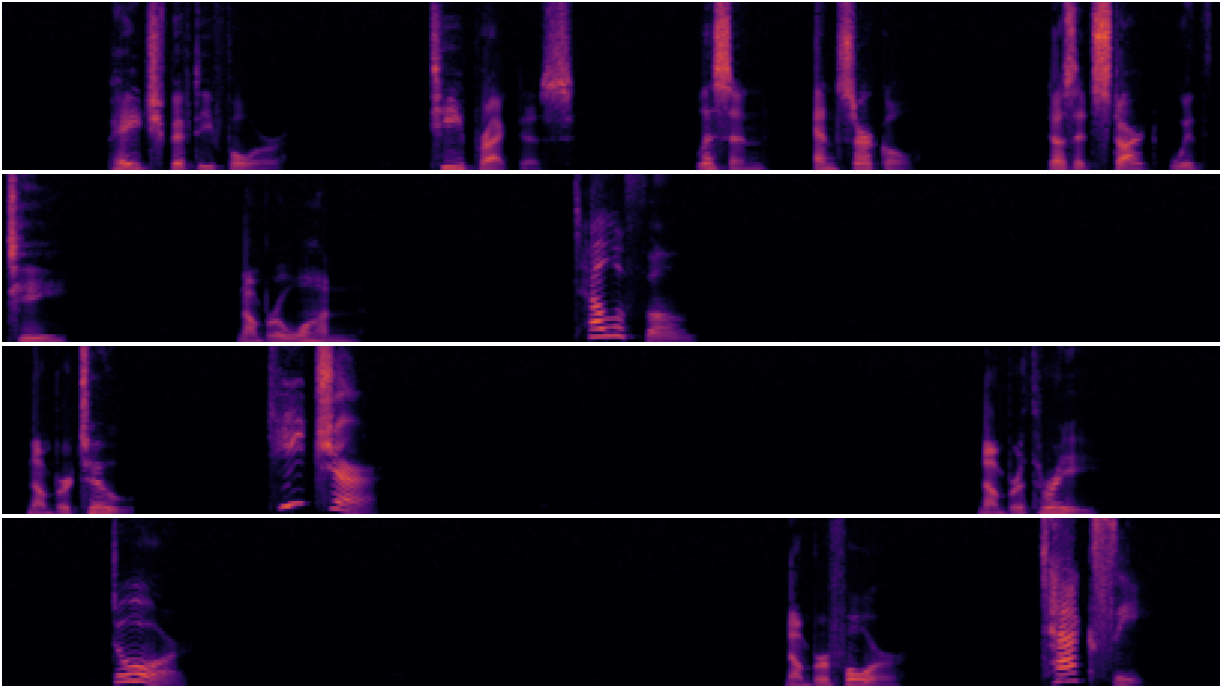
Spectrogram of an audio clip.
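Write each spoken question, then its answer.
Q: Does it start with T?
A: Yes

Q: Does it start with T?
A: Yes

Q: Does it start with T?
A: No

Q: Does it start with T?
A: Yes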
